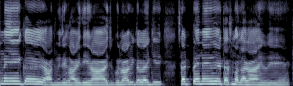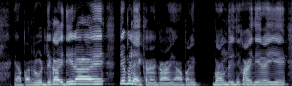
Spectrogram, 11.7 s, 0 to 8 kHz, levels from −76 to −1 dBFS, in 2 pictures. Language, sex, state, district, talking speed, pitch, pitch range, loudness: Hindi, female, Uttar Pradesh, Hamirpur, 185 wpm, 190 Hz, 175-225 Hz, -21 LUFS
